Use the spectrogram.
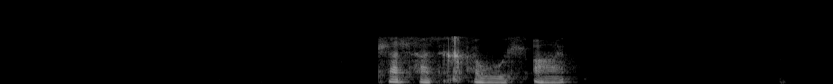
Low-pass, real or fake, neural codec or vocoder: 3.6 kHz; real; none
